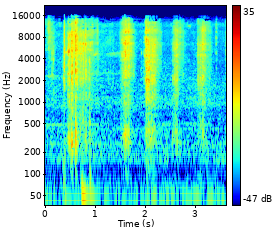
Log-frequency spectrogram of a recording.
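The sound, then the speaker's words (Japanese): A crisp bite into a crunchy honey-fried rice cracker, followed by several sharp, crackly chewing crunches at an uneven pace, fairly loud with no talking. “では一番今回一つしか入ってなかった蜂蜜揚げいきます。”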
